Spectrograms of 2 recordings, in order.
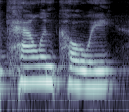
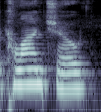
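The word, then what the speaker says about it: Kalanchoe: trying to grow is my cal and cowie or kalancho depending upon where you live is how you say it i say it calen going my count coe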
